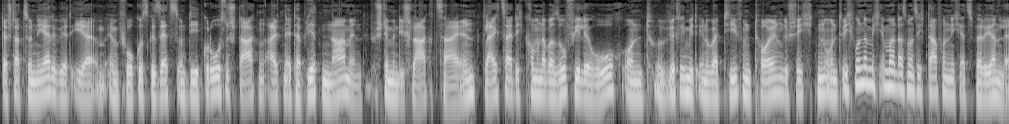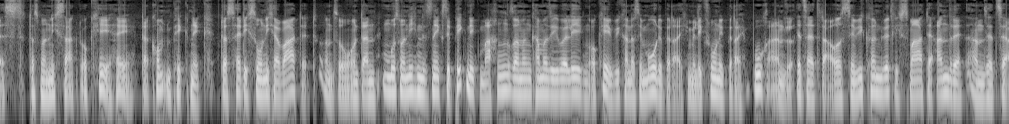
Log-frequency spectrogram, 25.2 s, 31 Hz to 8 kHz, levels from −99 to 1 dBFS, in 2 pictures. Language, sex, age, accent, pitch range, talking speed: German, male, 40-59, German, 110-135 Hz, 215 wpm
